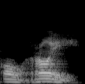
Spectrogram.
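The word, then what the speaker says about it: אֵל רֳאִי: El Roy ini pakai hataf kamas ya, dibacanya O Roy ya.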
